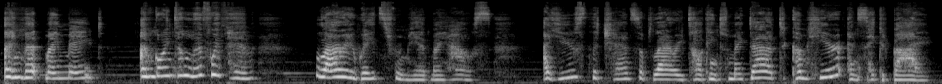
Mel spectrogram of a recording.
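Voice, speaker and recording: A woman narrator voicing the young women of a storybook audio drama in a higher, lively voice. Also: normal speed. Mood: gentle, dreamy. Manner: high lively character voicing.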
